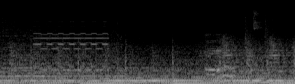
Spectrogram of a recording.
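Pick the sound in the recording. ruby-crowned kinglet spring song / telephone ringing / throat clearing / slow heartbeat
telephone ringing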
